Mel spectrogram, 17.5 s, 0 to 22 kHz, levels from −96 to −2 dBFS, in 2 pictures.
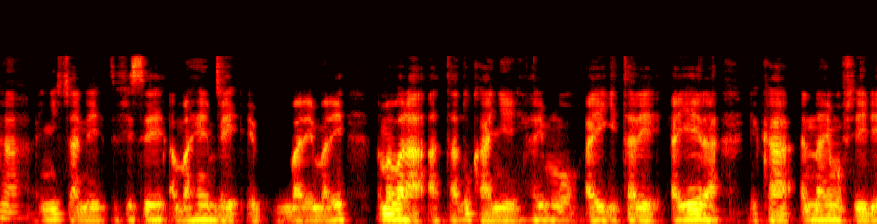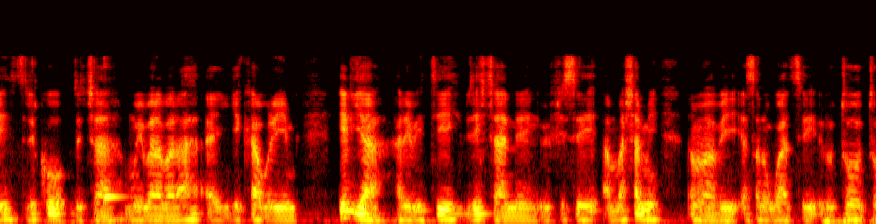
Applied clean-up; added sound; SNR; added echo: neural mask model Resemble Enhance denoiser.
